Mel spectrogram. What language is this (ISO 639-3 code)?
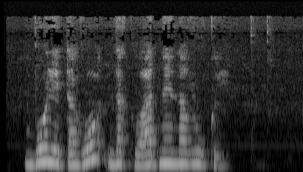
bel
